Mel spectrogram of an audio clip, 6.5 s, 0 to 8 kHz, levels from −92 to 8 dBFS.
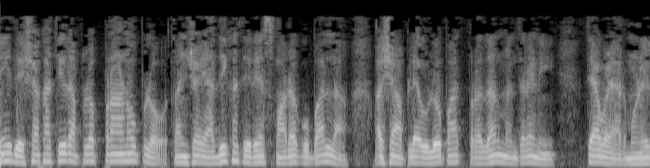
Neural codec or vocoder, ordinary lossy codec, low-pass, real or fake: none; MP3, 24 kbps; 7.2 kHz; real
